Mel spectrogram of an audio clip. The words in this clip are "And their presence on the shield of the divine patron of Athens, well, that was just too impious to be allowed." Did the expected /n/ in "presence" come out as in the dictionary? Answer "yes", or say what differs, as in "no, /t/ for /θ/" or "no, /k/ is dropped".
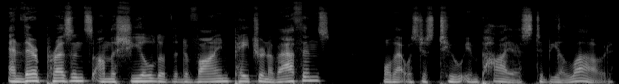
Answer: yes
